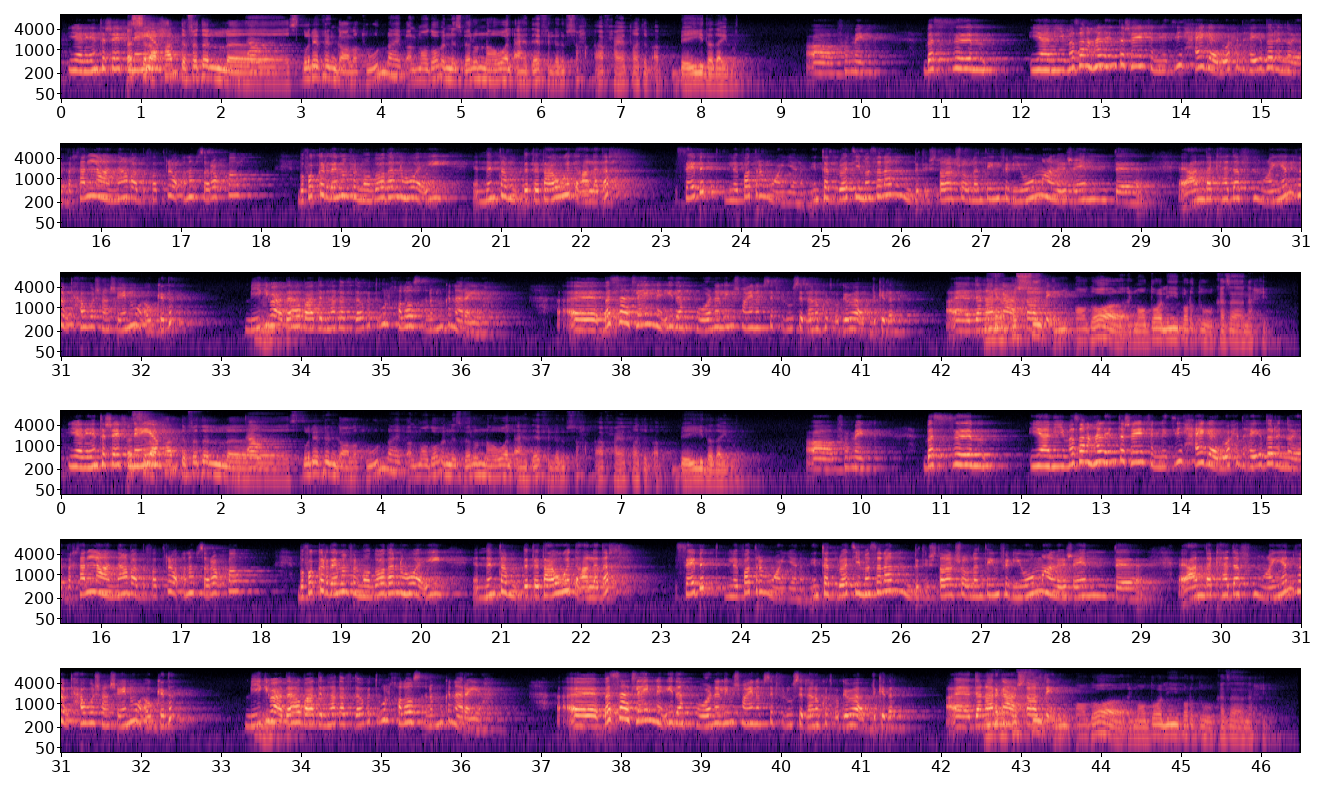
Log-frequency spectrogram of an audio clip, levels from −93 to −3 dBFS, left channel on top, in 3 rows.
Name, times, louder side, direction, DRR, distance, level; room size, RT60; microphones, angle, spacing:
voice 1, 0.1-1.3 2.3-2.5 9.3-10.1 10.8-11.6 12.1-17.8 18.5-22.6 23.3-32.4 33.3-36.4 36.9-41.4 42.1-43.5, right 3 dB, 30° right, 4 dB, 3.7 m, -26 dB
voice 2, 0.8-8.5 33.4-33.7 42.5-46.1, left 2 dB, 50° left, 10 dB, 1.8 m, -30 dB
27.0 x 21.0 x 9.2 m, 1.1 s
head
